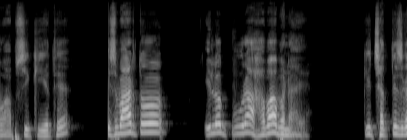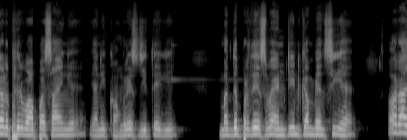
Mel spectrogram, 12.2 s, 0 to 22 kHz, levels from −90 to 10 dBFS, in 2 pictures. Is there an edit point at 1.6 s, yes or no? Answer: yes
